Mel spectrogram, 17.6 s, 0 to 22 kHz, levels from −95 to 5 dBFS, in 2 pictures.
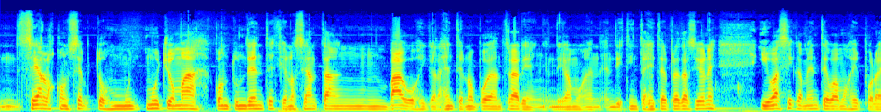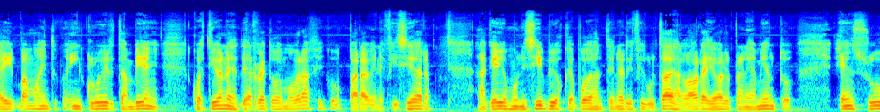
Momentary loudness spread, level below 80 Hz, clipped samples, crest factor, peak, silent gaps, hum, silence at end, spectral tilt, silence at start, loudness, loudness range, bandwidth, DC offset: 8 LU; -50 dBFS; under 0.1%; 20 dB; 0 dBFS; none; none; 0 s; -5.5 dB/octave; 0 s; -21 LUFS; 2 LU; 14.5 kHz; under 0.1%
